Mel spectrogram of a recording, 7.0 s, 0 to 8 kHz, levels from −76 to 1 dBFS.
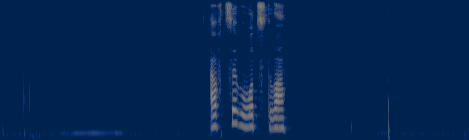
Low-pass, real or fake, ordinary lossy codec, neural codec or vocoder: none; real; none; none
